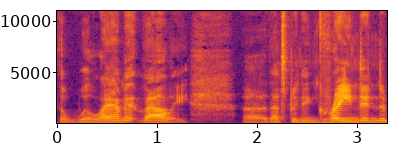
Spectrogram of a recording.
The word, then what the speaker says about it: Willamette: But now that I actually live at the end of the Oregon Trail, I know how to pronounce things a little bit better, like the Willamette Valley.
